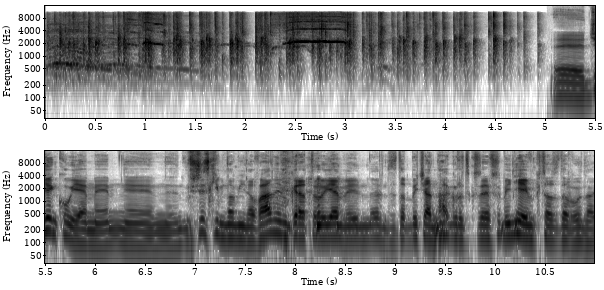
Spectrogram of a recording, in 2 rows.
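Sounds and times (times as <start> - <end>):
applause: 0.0 - 5.0
speech: 5.1 - 10.9.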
